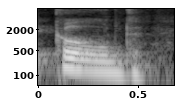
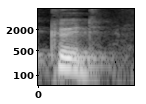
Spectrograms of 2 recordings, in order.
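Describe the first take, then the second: First: The L sound is pronounced in the word. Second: The L is silent, ending in an 'ud' sound. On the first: The speaker calls it wrong. "in could, we don't say the L. We don't say could" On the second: The speaker calls it right. "We say could. So it's a ud sound"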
